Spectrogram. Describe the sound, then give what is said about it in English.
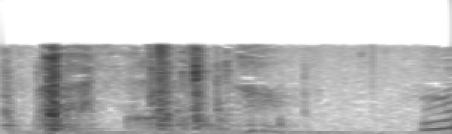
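A door lock rattles with a few sharp metallic clicks and clunks, then the door creaks open; a voice begins just at the end. “The door, Jay. I'll get it. Simon, just a minute. This door lock.”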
